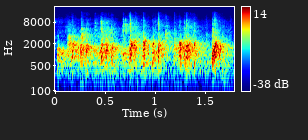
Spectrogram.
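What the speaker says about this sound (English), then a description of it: "Please give him a round of applause." A brief round of dense applause fills a charity gala ballroom at a London hotel, honouring a Nollywood actor, steady and close with overlapping hand claps and no pauses.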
